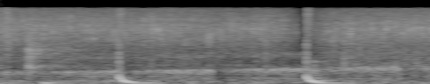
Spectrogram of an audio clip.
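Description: Onion goes into a hot pan where pork chops have been seared, a continuous close sizzle broken by two sharp, sliding clatters of utensils against the pan.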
